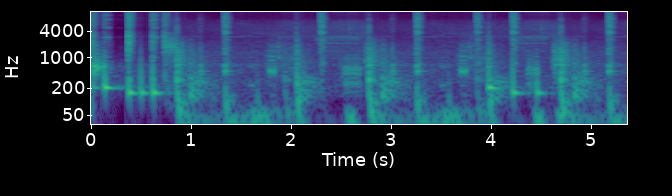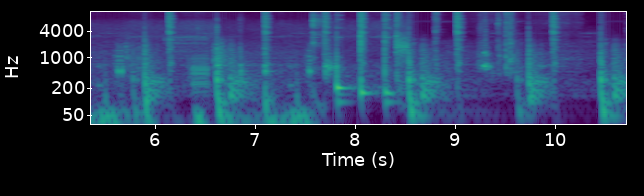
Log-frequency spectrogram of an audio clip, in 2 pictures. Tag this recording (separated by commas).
Music, Soundtrack music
